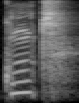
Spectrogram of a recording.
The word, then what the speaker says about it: compte: Cette fois-ci, le mot compte, il est composé de 2 syllabes.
